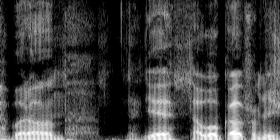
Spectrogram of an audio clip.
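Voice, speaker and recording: The man's pitch is very deep and low. The recording is very clean with a silent background. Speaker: religious video blogger. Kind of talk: casual testimony. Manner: halting, many fillers.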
